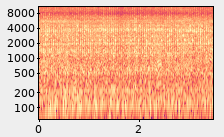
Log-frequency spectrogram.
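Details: Isuzu 4BC2 old-model diesel in a jeepney, freshly overhauled after an oil leak, just started with timing checked: steady even idle clatter with no odd knocks or misses; runs smooth, being monitored for leaks.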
